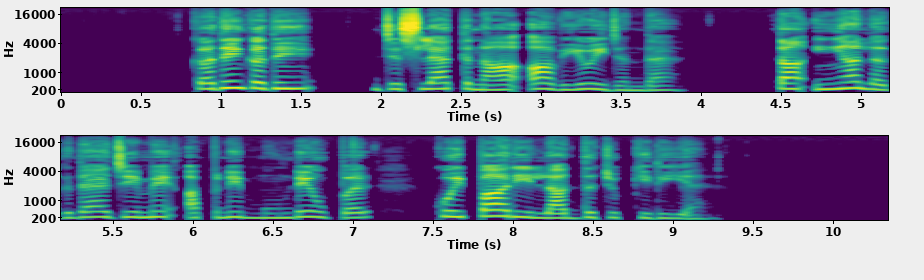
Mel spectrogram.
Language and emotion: Dogri, sad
